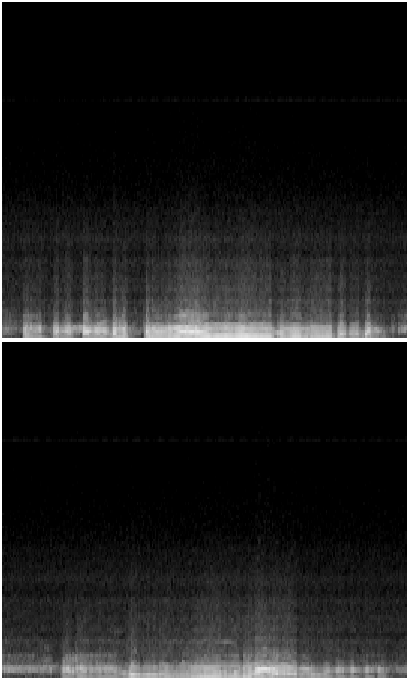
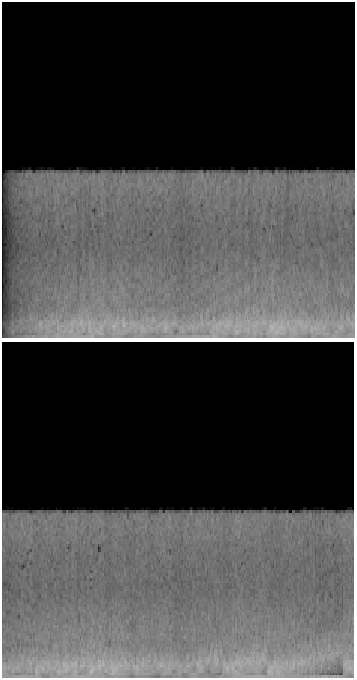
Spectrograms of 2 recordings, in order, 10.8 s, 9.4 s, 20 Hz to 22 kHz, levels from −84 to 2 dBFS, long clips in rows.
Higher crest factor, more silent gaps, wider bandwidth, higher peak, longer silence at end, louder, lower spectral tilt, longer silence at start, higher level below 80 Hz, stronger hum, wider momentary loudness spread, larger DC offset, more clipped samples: about the same, 18 dB vs 18 dB; neither; second, 7 kHz vs 11.5 kHz; first, -2 dBFS vs -6 dBFS; about the same, 0 s vs 0 s; first, -19 LUFS vs -24 LUFS; first, -9 dB/octave vs -2 dB/octave; about the same, 0.05 s vs 0.05 s; second, -88 dBFS vs -32 dBFS; neither; first, 22 LU vs 3 LU; neither; neither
